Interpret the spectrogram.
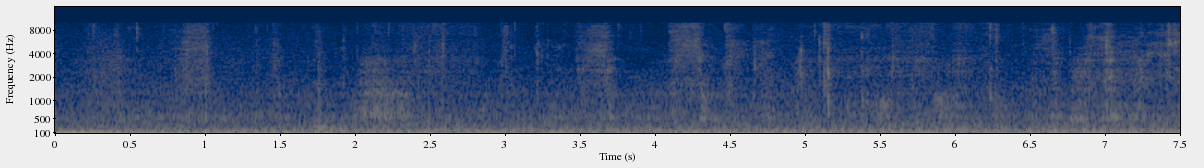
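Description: Close-miked eating of fried fast food: biting and chewing with many small crisp crunches and mouth clicks.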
